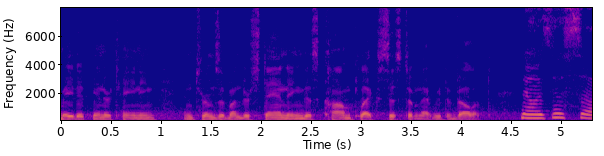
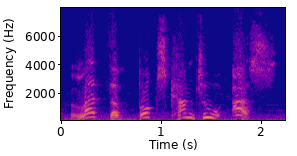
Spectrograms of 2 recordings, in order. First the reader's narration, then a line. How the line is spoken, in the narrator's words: shouted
